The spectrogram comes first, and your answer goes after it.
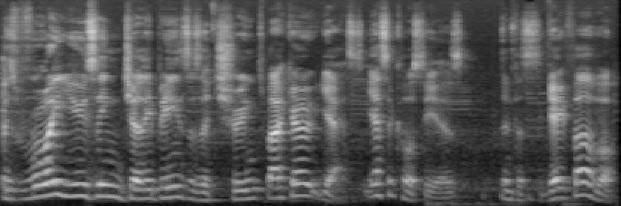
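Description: A man's voice: fairly high pitch, lively intonation, a little fast, soft background music. A man with a British accent livestreaming a game, chatting informally with swearing and reading game text aloud. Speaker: game streamer. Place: indoor streaming room. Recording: livestream with background noise.

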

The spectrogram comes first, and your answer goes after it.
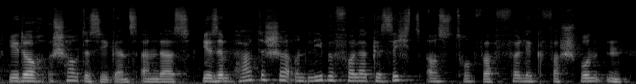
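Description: Man, horror story narrator, calm steady delivery, mid-pitched voice.

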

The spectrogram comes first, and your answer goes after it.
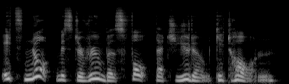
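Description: In a storybook reading of fan fiction, a woman voices a prim, doting male angel who is fussy and polite, cooing and tutting in a prim, scolding mood. Her mid-range voice is animated, mellow and slightly rough at a moderate pace, with a clean studio sound and no echo.

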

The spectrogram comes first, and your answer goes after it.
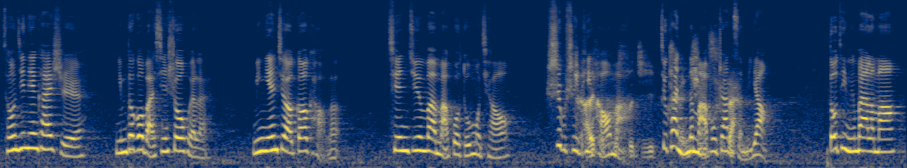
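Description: An actress playing a strict high school teacher who sternly lectures her class in a TV drama. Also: very animated, brisk, a bit bright, slight background noise. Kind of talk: TV drama acting.

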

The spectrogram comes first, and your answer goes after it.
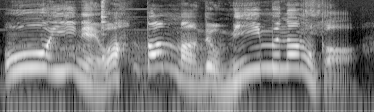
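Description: A woman giving casual let's-play commentary, chatty and excitable, laughing often as she reacts. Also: sits high, a little fast, faint music behind. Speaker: gaming YouTuber.

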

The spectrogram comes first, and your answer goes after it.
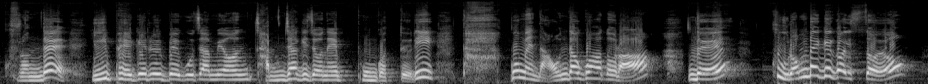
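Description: Woman putting on a dad voice, lower, kind, teasing, unhurried. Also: animated, darkish tone, faint music behind. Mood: playful. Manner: teasing, explaining. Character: kind, playful storybook dad.

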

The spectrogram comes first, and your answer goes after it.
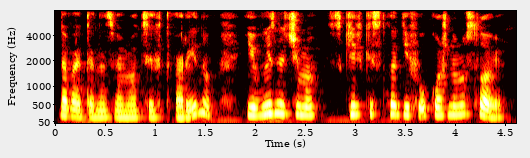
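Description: Breathy woman teaching young children. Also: mid-range voice, brisk, dark tone. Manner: patient and clear, stretching words into syllables. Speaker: primary school teacher. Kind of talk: first-grade reading lesson.

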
